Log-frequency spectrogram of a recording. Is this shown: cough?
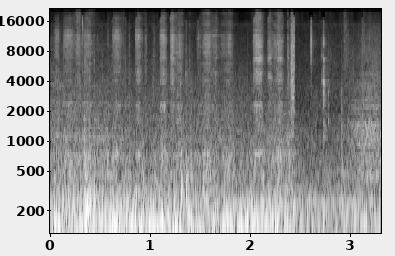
no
